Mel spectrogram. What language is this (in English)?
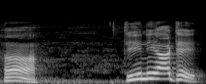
Odia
